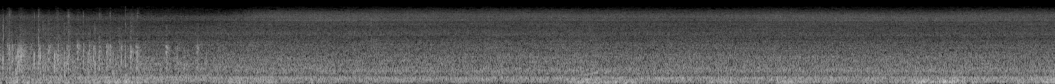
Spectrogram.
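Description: Car engines idling in a line of waiting cars, a steady hum with outdoor background noise.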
